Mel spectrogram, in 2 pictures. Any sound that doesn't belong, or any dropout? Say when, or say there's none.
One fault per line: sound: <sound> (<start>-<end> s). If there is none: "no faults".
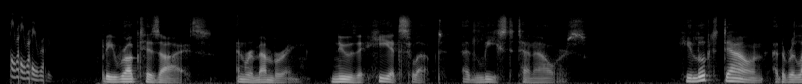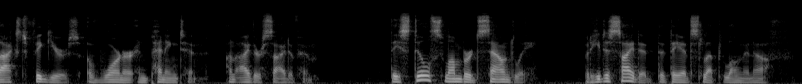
sound: chirp (0.1-0.5 s)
